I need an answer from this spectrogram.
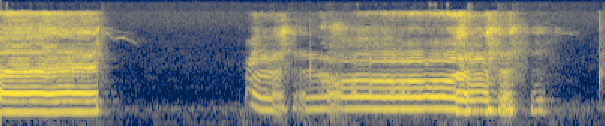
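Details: Indoor pet fox, told off for chewing a rag, lets out a short steady squeal, then a long, wavering, squeaky whine that climbs at the start and breaks into rough catches near the end.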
